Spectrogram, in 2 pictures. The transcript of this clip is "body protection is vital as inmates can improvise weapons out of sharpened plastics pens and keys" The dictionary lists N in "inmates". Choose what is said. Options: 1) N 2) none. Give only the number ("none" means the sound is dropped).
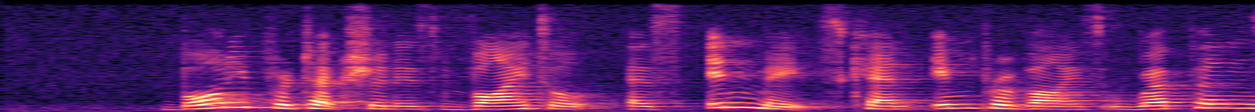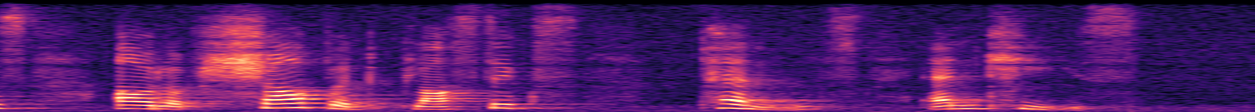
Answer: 1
